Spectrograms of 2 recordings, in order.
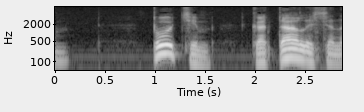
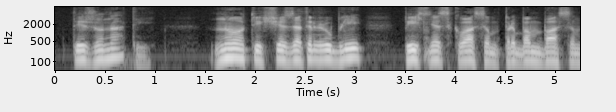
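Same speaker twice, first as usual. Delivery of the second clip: ordinary delivery, nothing marked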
